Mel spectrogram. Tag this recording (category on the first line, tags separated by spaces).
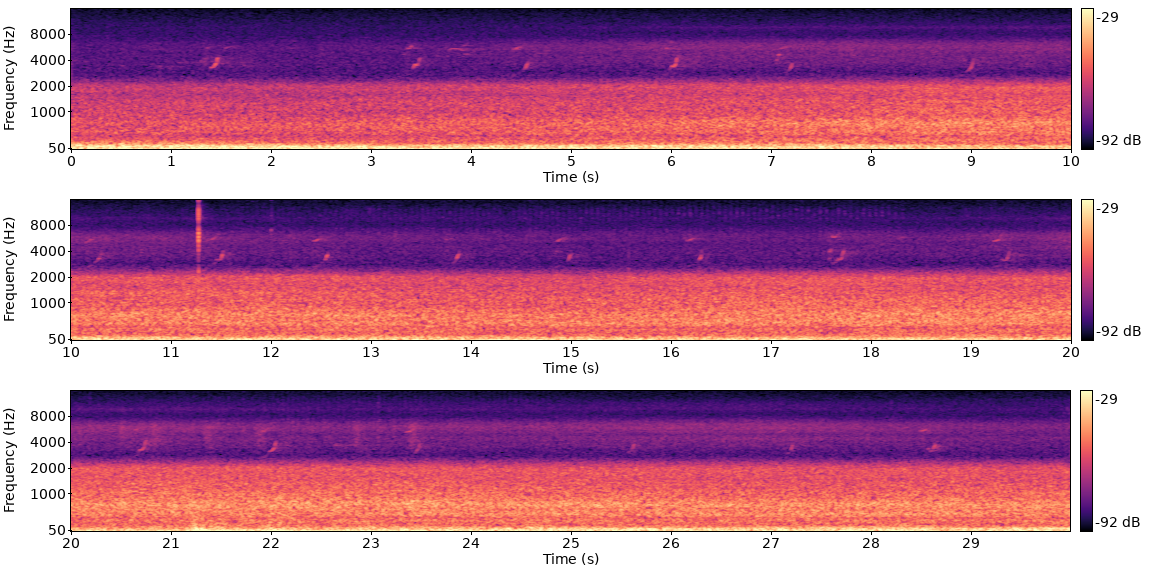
Soundscapes > Nature
alice-holt-forest nature raspberry-pi meadow phenological-recording natural-soundscape field-recording soundscape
